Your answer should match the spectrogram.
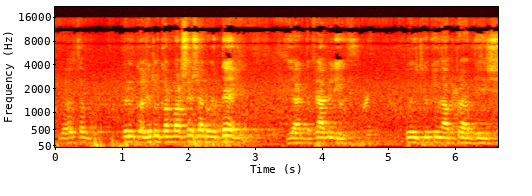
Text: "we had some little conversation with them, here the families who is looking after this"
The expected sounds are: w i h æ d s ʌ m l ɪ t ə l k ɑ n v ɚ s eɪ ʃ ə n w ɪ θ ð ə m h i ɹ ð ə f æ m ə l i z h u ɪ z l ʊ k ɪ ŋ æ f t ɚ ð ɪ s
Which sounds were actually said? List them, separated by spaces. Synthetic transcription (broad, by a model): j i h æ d s ʌ m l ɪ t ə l k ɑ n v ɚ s eɪ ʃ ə n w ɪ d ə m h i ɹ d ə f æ m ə l i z h u ɪ z l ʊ k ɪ ŋ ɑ p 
